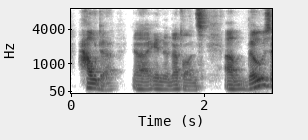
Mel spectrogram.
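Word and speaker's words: Gouda: like a Swiss cheese ybur cheese GDA cheese guda is actually pronounced Howa in the Netherlands um those actually contain vitamin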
